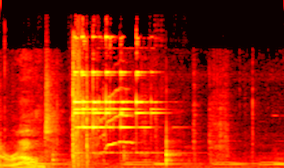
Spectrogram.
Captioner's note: bell jingling; gentle Christmas music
